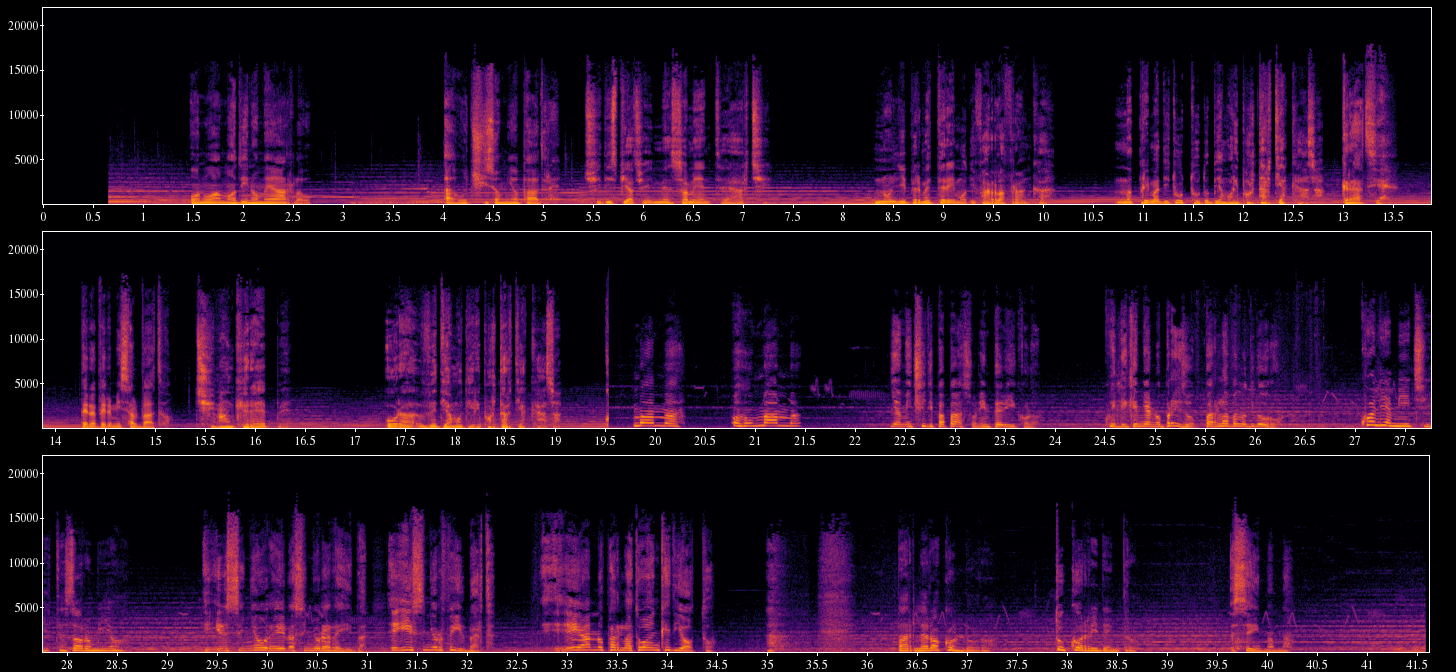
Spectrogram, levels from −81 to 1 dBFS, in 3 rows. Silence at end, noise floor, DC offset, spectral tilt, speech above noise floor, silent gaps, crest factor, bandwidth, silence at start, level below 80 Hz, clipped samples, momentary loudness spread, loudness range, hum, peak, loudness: 0.05 s; -48 dBFS; under 0.1%; -5 dB/octave; 26 dB; none; 20 dB; 17 kHz; 0.65 s; -50 dBFS; under 0.1%; 17 LU; 4 LU; none; -4 dBFS; -23 LUFS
